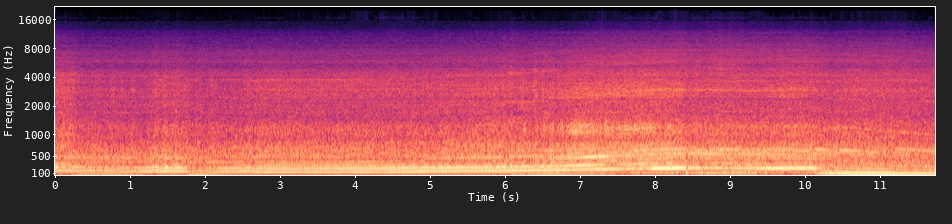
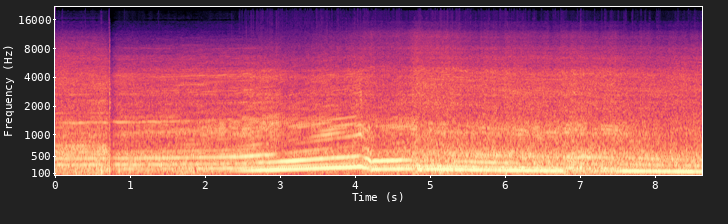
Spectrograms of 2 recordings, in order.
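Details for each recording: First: Zontes 703RR inline-three at about 9,500 km, riding slowly in second gear: engine note rises and falls at low revs with a buzzing edge from the engine, without vibration. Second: Zontes 703RR inline-three motorcycle at about 9,500 km, accelerating at higher speed. Smooth three-cylinder note climbing cleanly with crisp gear changes; the buzzing heard at slow speed in second gear is absent; normal.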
